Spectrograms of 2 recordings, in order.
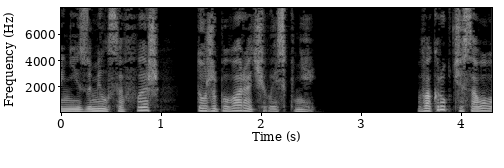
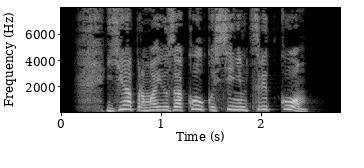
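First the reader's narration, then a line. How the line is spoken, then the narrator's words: Loud, caution abandoned. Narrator (Russian): громко сказала Василиса, разом потеряв всю осторожность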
